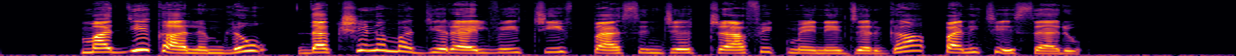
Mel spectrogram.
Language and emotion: Telugu, neutral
